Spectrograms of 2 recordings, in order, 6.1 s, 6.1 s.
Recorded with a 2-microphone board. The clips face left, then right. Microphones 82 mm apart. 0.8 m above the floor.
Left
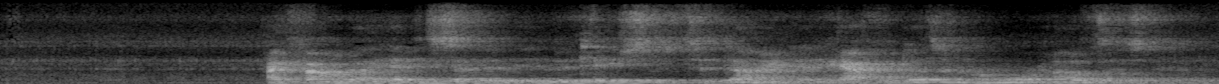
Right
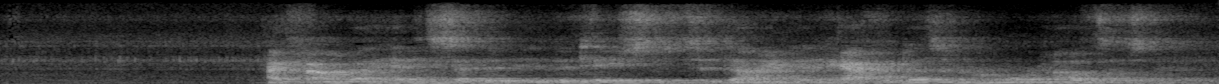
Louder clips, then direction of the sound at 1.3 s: Left 1 dB; 10° left (ahead or behind).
